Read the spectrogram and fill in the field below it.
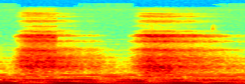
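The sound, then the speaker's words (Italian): Heavy, labored panting: two long, rasping breaths in a row, loud and breathless, from someone tired after running. No one speaks. “Non mi preoccupo di fare piano e respiro affannosamente. Sono stanco dalla corsa.”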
